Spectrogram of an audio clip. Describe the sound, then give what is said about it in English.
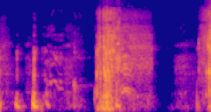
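A person gives a loud snort: a harsh, noisy nasal burst lasting about half a second, preceded by a few short throaty grunts and followed by another sharp breathy burst. “You hear me snort just now?”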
